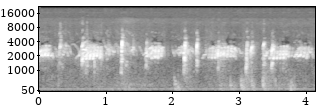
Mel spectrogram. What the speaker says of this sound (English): All the sweet little chick noises.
